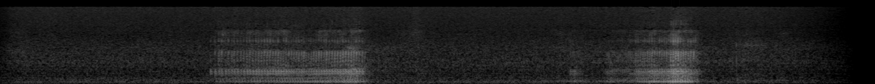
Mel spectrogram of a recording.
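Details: An old Boston Terrier snoring, with two long, rasping, rumbling breaths a few seconds apart.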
